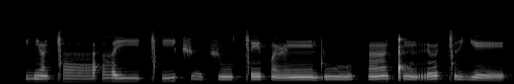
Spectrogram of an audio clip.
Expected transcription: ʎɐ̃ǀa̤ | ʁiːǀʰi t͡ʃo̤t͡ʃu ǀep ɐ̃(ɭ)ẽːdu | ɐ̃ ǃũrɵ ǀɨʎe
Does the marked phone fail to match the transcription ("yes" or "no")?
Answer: no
